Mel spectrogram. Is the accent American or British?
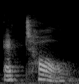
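British. It is said with a British accent. "o [name] deixou sua marca British aqui"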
